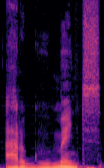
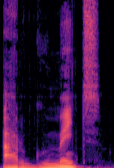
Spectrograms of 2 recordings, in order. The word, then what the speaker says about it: Argument: C'est pas argument, on dit argument.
